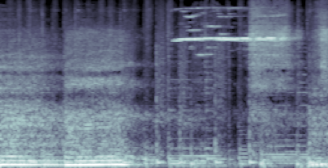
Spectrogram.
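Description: Truck sound effect: a steady low engine rumble as the car carrier drives in, then a high brake squeal and a hiss of air near the end as it stops, over background music.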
